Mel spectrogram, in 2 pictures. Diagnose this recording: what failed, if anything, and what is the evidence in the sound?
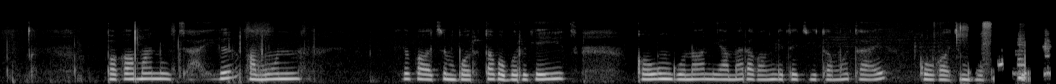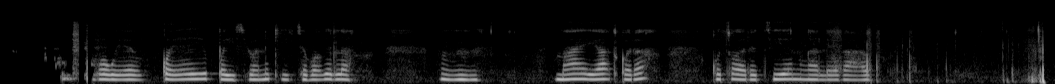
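A second voice bleeds in faintly at 8.35 to 8.46 s, nearly as loud as the talker from 9.07 to 10.53 s, then quieter from 11.1 to 11.56 s. This is other side's voice leaking through, likely residual loudspeaker echo the call processing's echo canceller missed.

The talker's voice dips sharply, by up to roughly 40 dB, from 9.71 to 10.69 s and briefly around 11.42 to 11.53 s. This is speech suppressed in double talk: the canceller likely ducked both voices at once.

Room sound drops out by about 40 dB for roughly 0.15 s between 10.97 and 11.1 s. This is background gated by the echo canceller, which clamped the microphone while the loudspeaker played.

A low thump lands at 19.27 s while the speech continues unchanged. This is a DC step at the converter or analogue input, where the waveform's zero line jumps and then drains away through a 20 Hz high-pass.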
